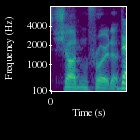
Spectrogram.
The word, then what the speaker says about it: Schadenfreude: There's that German word that I can never pronounce, but it's Schadenfreude.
